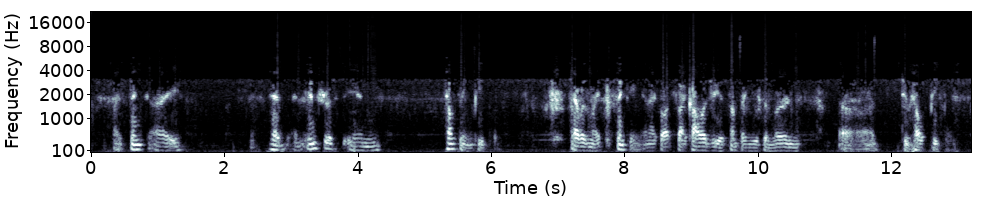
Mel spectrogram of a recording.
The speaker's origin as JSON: {"language": "English", "town": "San Francisco", "region": "California", "country": "United States", "tie": "born or raised there", "said": "So I have a Latin background. I was raised in San Francisco."}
